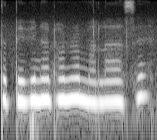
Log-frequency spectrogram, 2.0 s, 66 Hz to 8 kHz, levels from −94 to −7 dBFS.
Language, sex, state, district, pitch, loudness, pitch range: Assamese, female, Assam, Hailakandi, 260 Hz, -11 LUFS, 245-265 Hz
